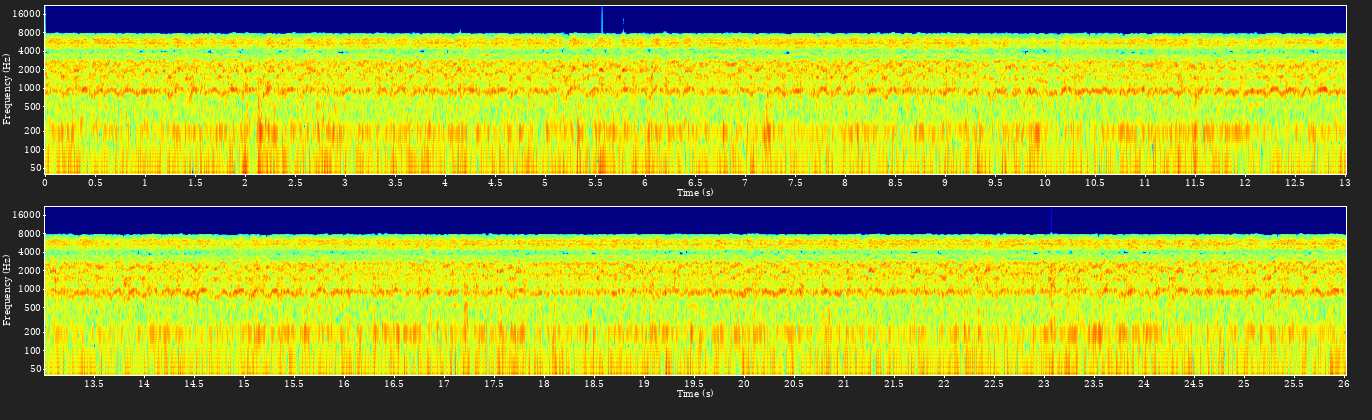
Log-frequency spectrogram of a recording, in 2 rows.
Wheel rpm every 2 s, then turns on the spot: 230, 230, 230, 230, 230, 220, 230, 220, 230, 230, 240, 230, 230.
none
